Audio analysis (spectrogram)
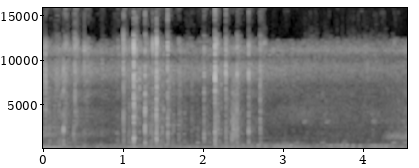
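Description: Pigeons coo softly and repeatedly in a hot-weather loft, low murmuring calls amid a steady bed of bird noise, with someone faintly speaking nearby.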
